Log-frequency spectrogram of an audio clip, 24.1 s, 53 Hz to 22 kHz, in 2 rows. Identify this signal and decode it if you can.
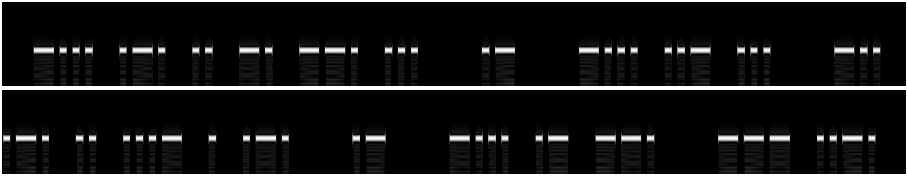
Morse code, heard as a keyed tone, about 14 wpm, spaced as for 12 wpm, 700 Hz. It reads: BRINGS A BUS DRIVER A BAG OF
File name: Morsekurs / Witze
